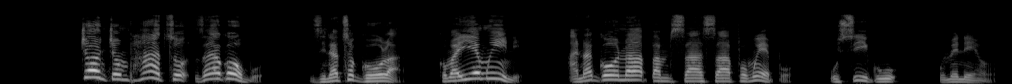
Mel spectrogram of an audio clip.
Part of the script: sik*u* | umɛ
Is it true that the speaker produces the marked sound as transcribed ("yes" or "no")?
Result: yes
